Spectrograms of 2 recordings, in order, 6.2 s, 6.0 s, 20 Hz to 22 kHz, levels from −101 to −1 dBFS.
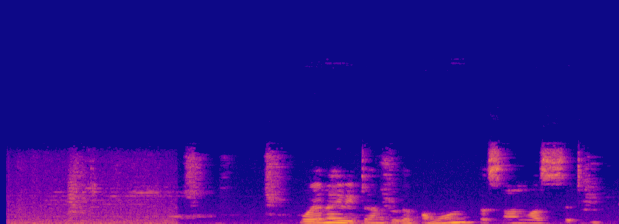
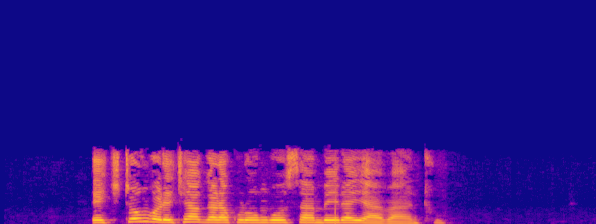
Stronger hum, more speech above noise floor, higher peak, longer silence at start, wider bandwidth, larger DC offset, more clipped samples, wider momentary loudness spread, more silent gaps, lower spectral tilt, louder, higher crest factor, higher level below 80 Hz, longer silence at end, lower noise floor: neither; second, 34 dB vs 66 dB; second, -18 dBFS vs -2 dBFS; second, 0.05 s vs 0.9 s; about the same, 8 kHz vs 7.8 kHz; neither; neither; first, 20 LU vs 8 LU; neither; first, -5 dB/octave vs -3 dB/octave; second, -33 LUFS vs -16 LUFS; about the same, 18 dB vs 16 dB; second, -74 dBFS vs -60 dBFS; second, 0.2 s vs 1.55 s; second, -67 dBFS vs -83 dBFS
